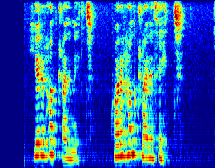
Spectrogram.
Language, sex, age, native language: Icelandic, female, 60-69, Icelandic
